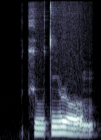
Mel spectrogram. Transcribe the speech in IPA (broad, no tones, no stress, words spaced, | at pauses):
t͡ʃu tĩɹom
